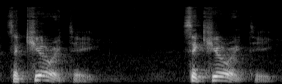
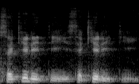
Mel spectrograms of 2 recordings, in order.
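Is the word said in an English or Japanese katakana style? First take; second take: English; Japanese. First: It is said English-style with stress on 'cu'. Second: It is said with flat Japanese katakana syllables. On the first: The speaker calls it right. "実際の発音は" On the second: The speaker calls it wrong. "私たち普段使っておりますし、言い慣れておりますが、この発音がちょっと違う"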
